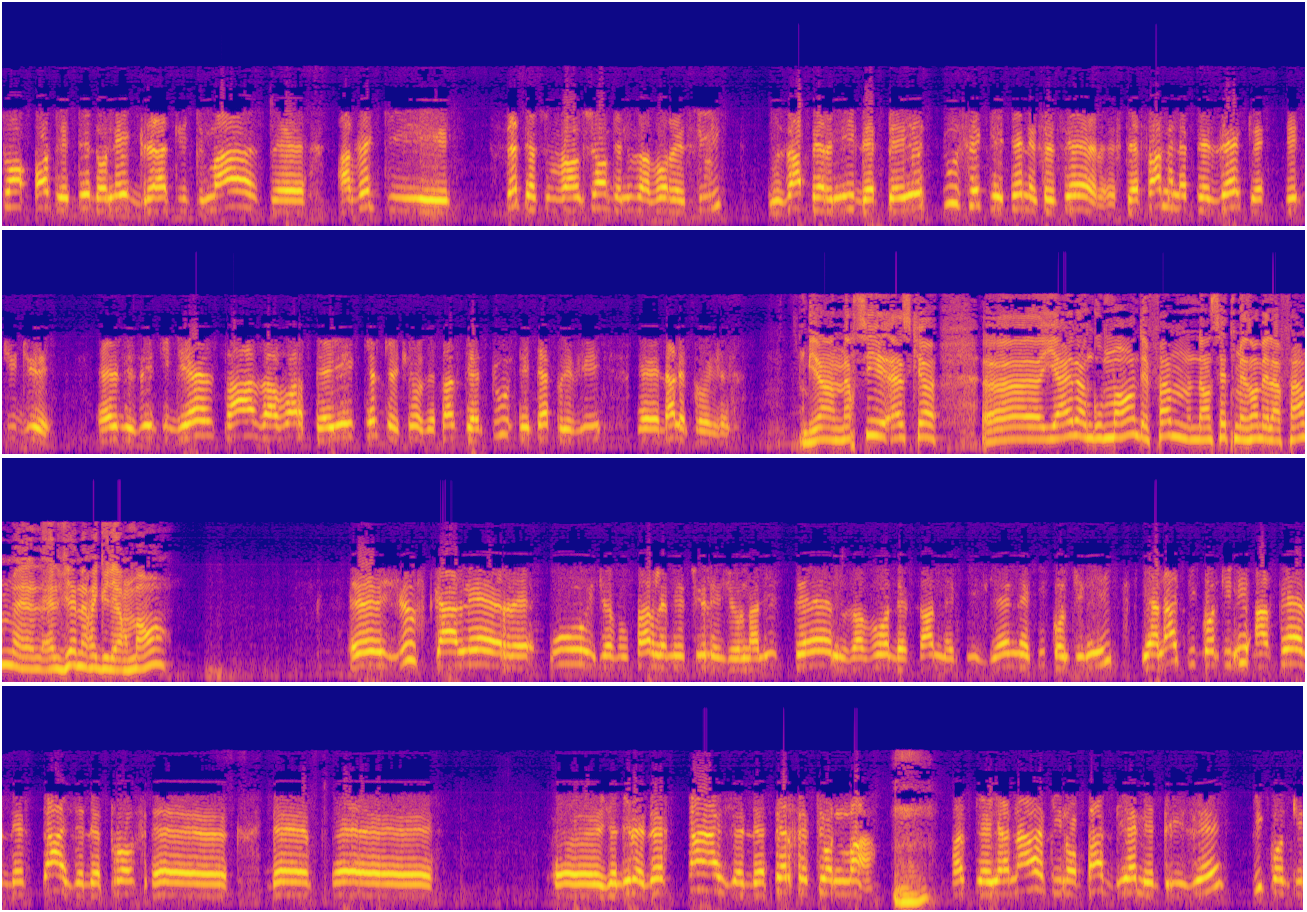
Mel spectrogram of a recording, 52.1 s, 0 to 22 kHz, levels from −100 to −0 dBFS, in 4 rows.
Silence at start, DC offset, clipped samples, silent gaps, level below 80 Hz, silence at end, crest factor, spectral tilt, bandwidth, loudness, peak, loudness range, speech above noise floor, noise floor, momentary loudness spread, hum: 0 s; under 0.1%; under 0.1%; none; -44 dBFS; 0 s; 12 dB; -6 dB/octave; 8 kHz; -12 LUFS; 0 dBFS; 4 LU; 45 dB; -56 dBFS; 8 LU; none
